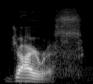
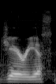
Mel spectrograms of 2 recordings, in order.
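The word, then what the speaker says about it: Jairus: is a story of a guy named gyrus all called jeras different pronunciation same same dude okay probably go back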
